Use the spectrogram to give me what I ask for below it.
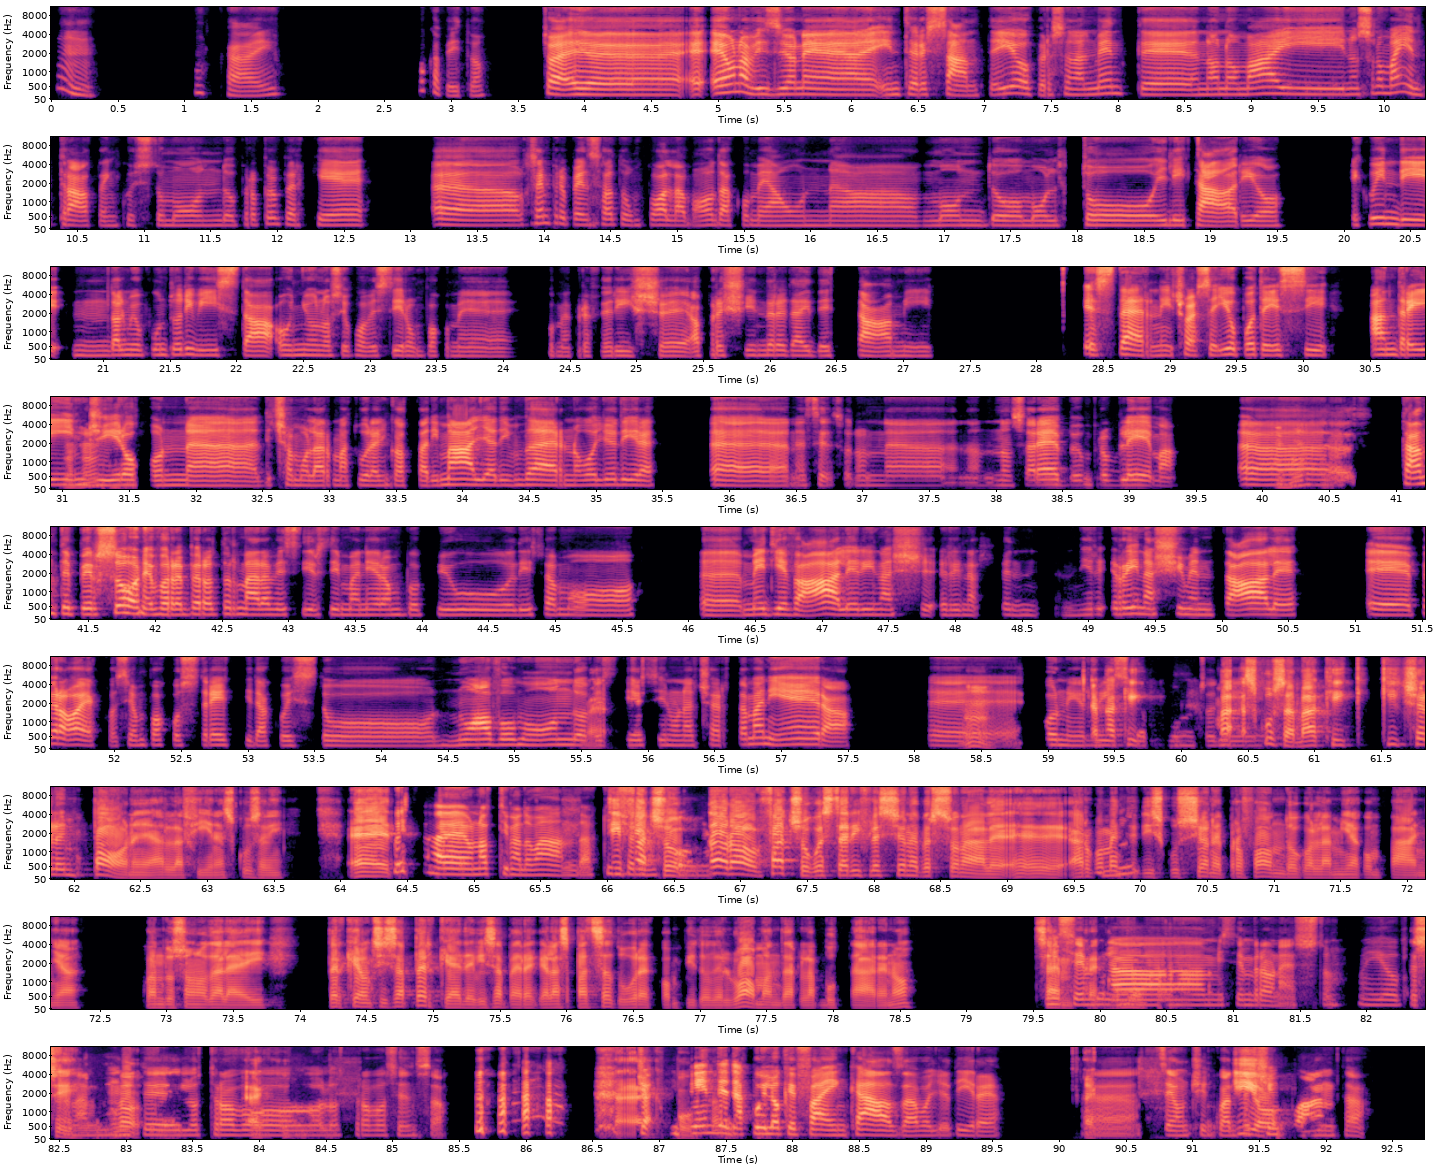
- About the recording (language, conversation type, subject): Italian, podcast, Che cosa ti fa sentire autentico nel tuo modo di vestirti?
- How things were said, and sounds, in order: "Cioè" said as "ceh"; drawn out: "ehm"; tongue click; other background noise; tapping; drawn out: "sembra"; laugh; unintelligible speech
